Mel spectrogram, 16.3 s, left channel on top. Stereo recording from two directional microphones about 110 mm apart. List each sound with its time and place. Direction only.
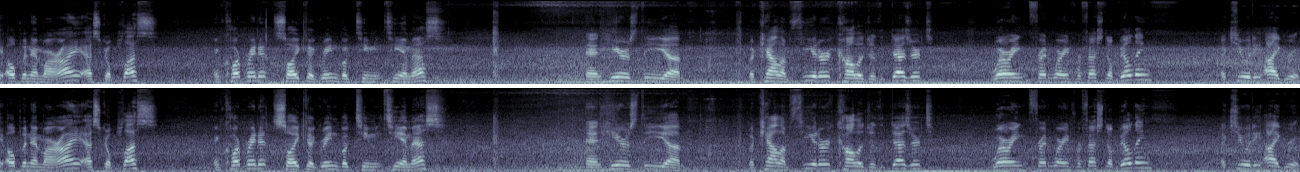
0.1 s speech: 75° right (ahead or behind)
3.6 s speech: 90° right
4.9 s speech: 75° right (ahead or behind)
7.3 s speech: 35° right (ahead or behind)
10.5 s speech: centre (ahead or behind)
12.5 s speech: 20° right (ahead or behind)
